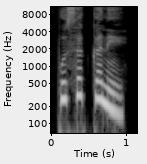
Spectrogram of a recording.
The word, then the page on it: ಪುಸಕ್ಕನೆ: pusakkane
